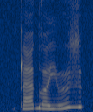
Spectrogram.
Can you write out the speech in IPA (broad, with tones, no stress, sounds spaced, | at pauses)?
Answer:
ʈ æ˩˧ ɡ œ˩ j ʉ˩˥ z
